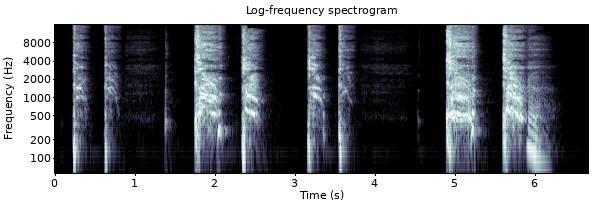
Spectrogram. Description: Crazy humid weather and too much smoking has the coughing kicked up.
